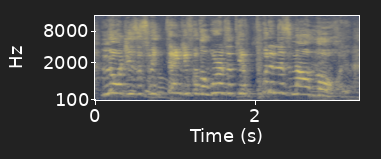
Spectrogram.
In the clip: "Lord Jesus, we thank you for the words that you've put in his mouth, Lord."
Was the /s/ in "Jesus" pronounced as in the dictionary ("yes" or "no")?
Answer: yes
